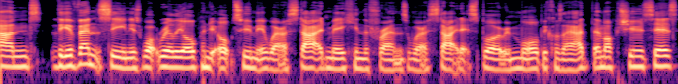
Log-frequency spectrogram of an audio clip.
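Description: This woman has a very deep, low pitch and a Northern English accent. She talks very fast in a flat, monotone way. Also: hardly any pauses, dry, close sound with no echo, very clean recording, silent background. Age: 30s. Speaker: podcast co-host. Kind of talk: casual chat.

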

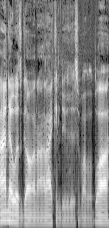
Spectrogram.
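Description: In a West Texas accent, a man talks at a fairly quick pace with ordinary pitch variation on a very clean recording with a silent background. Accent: West Texas American. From Texas, Plainview. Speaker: college student. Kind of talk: casual chat.

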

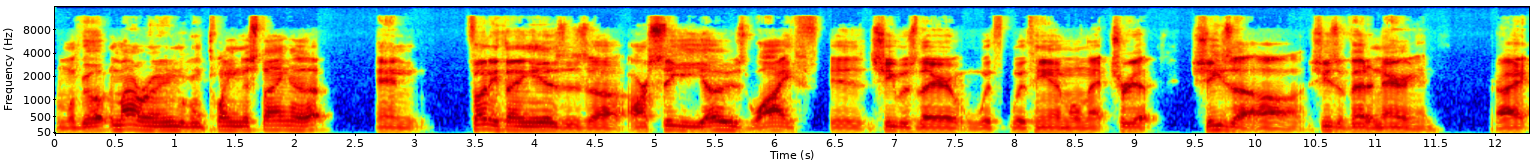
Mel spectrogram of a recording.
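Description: Against a quiet background, a man with a Southern US accent speaks at a fairly low pitch. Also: ordinary pitch variation, moderate pace. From US South, North Carolina. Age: 40s. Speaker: outdoor gear company spokesman. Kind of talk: casual interview.

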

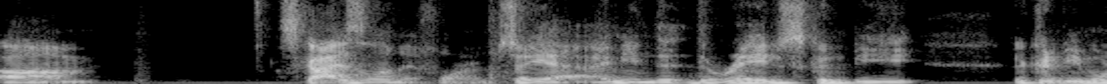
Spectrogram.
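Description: A man talks at a moderate pace with ordinary pitch variation. He has a normal speaking voice. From US South, Fort Myers, Florida. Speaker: stage manager for sports broadcasts. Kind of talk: interview. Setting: podcast recording.

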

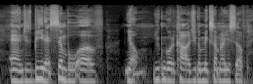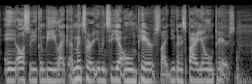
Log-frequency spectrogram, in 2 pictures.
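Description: A man uses a plain, everyday voice at a fairly high pitch. His pace is moderate. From North Philadelphia. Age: young. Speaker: school health worker. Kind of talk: casual chat.

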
